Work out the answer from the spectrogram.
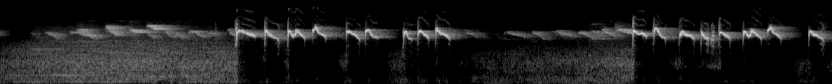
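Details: Mata puteh, the oriental white-eye, singing in happy 'buka' style, recorded 24 February 2023. A soft high warble over a background hiss gives way to bursts of crisp, falling chirps, then more twittering and another chirping burst.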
